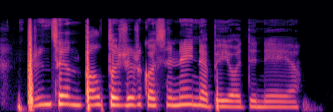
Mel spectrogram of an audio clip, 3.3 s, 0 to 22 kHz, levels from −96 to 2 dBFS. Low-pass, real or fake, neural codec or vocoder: 10.8 kHz; real; none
